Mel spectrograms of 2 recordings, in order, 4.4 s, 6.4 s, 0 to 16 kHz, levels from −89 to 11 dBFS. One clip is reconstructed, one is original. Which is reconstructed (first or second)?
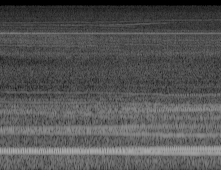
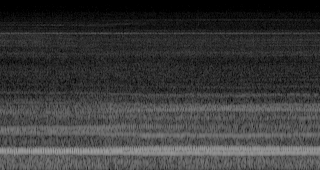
second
